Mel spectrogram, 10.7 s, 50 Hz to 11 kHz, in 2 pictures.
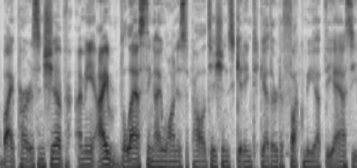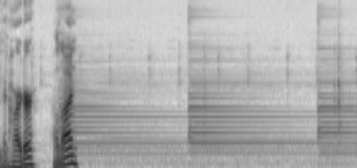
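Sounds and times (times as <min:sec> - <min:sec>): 
speech: 0:00.0 - 0:06.6
clock chiming the hour with bell strikes: 0:06.2 - 0:10.7.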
